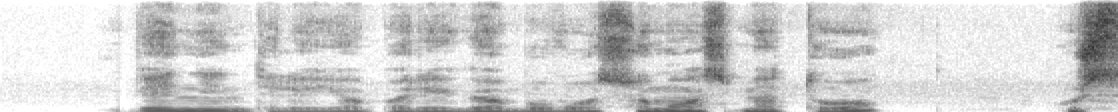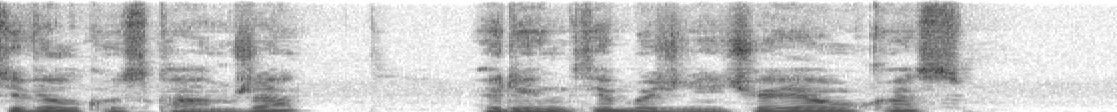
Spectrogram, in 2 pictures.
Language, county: Lithuanian, Alytus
